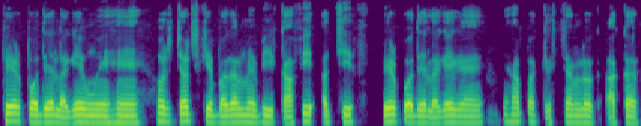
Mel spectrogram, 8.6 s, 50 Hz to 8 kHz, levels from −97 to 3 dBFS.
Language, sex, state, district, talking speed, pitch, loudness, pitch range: Hindi, male, Bihar, Lakhisarai, 155 wpm, 120 Hz, -17 LUFS, 115-125 Hz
